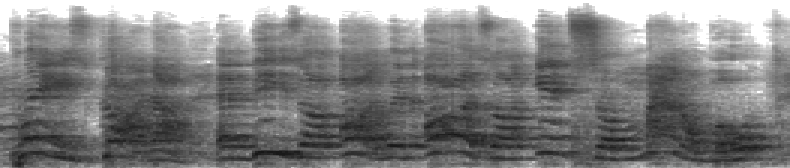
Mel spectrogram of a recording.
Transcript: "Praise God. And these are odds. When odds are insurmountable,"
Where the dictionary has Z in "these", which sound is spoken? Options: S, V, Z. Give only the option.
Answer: Z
